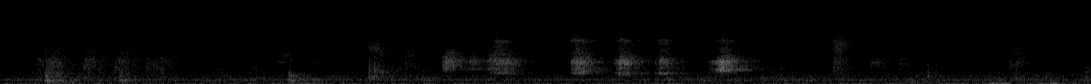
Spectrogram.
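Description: Quiet room tone with a faint low steady hum, broken in the middle by a cluster of faint, short, soft noises.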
